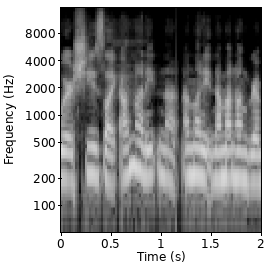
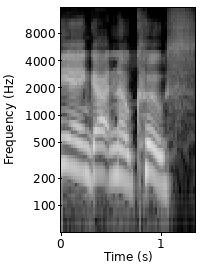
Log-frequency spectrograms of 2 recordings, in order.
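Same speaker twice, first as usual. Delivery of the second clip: put-on slow drawl of old high-society Southern lady. Explaining a high-society southern word, imitating a southern lady. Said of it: "When the Southern lady goes".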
